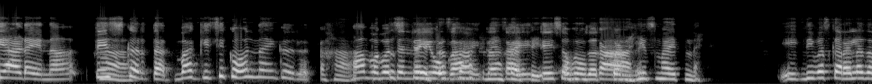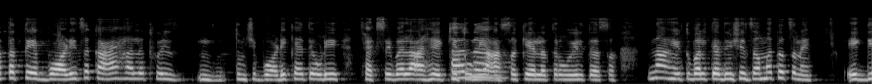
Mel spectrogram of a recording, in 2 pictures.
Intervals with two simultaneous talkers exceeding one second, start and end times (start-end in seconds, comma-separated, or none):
3.6-6.5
